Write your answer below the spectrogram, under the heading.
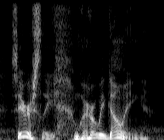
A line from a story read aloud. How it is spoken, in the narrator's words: I asked again, laughing uncomfortably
